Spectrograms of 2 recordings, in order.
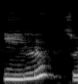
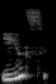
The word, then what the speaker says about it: ils: The plural of il, c'est il. So we don't say ils, is il. And elle remains elle.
